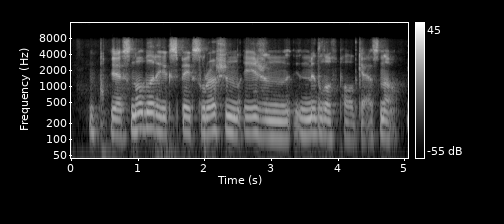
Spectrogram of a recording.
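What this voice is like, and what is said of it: Put-on Russian accent. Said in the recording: “A Russian Asian... No one would expect that accent.”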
